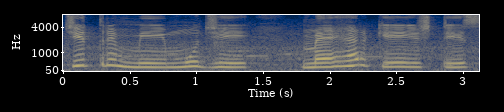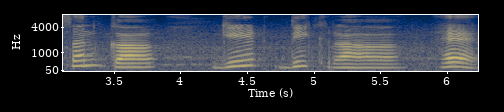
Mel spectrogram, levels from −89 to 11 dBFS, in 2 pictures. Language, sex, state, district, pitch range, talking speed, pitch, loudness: Hindi, female, Madhya Pradesh, Katni, 215-265 Hz, 105 wpm, 225 Hz, -19 LUFS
